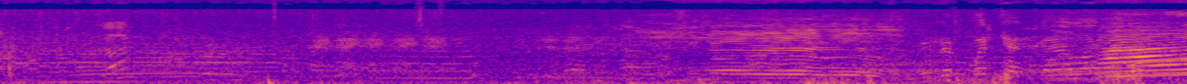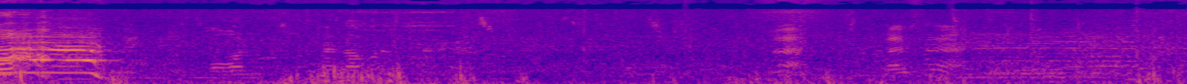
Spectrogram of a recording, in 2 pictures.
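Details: Cattle unloading from a truck, giving several loud, drawn-out moos that overlap, some rising and wavering in pitch, with clattering, thumping and rumbling in the background.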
